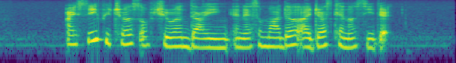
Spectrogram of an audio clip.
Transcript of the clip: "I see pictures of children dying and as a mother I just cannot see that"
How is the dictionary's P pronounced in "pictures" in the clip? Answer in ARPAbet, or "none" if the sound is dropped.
F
